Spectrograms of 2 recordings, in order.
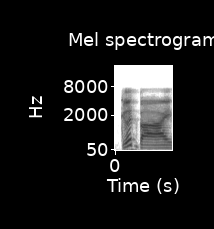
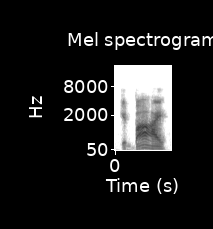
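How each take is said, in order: First: The stress is on the first syllable. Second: The stress is on the second syllable. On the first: "sometimes we say goodbye" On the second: "here we're stressing the second sound"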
